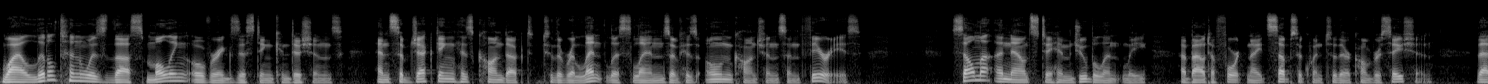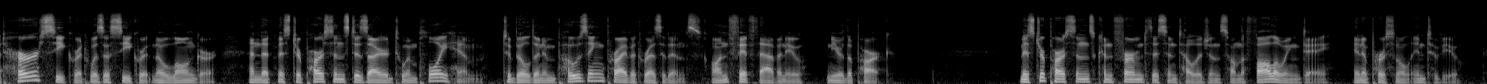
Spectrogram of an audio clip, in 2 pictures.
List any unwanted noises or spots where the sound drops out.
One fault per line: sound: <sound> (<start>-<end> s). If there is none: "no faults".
no faults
